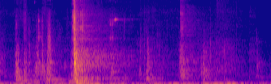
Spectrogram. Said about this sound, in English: As the massive doors to my chamber open, I can't help but let out a squeak of excitement.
